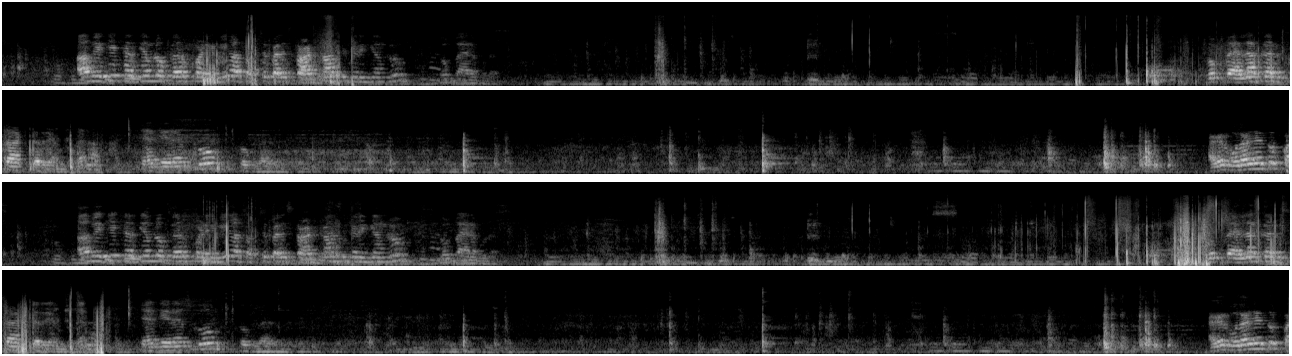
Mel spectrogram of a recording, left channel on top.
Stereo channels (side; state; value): both; normal; correlation 0.56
